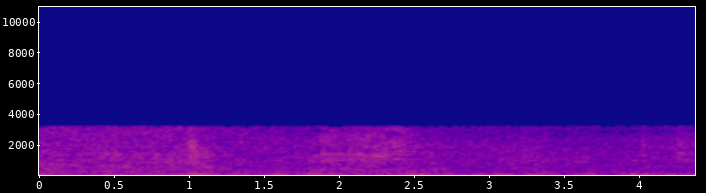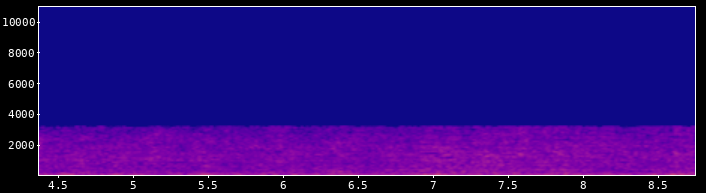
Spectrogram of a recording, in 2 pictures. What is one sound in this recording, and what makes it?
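A freight train rolls past close by, its steel wheels rumbling and clacking on the rails.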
